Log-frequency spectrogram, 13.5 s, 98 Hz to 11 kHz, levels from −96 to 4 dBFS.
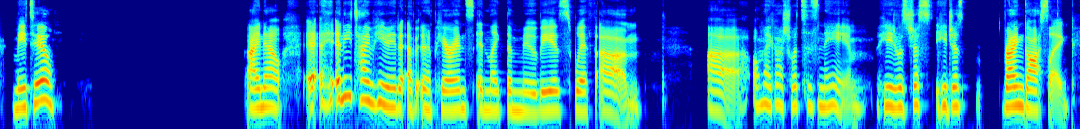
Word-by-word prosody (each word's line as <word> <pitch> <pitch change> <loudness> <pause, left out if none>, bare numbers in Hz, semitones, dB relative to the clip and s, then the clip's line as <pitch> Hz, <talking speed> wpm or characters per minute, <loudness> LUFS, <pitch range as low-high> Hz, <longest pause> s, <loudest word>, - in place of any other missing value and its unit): Me 215 +2 +2
too. 265 +3 +5 2.4
I 215 0 +5
know, 220 -1 +1 0.3
a 325 +2 +4 0.2
anytime 295 -2 +3
he 255 0 -1
made 220 -2 +1
ap - - 0
an 215 - +1
appearance 200 +1 0
in, 200 -1 -4
like, 195 0 -6
the 200 - -2
movies 195 +1 -2
with, 190 -2 0
um, 210 +4 0 0.8
uh - - -1
oh 230 - -6
my 245 0 -4
gosh, 240 -2 -8
what's 230 +1 -7
his 230 -1 -8
name? 220 -1 -7 0.2
He 225 0 -1
was 220 -2 -1
just 240 +1 -2
he 230 +2 -3
just 230 0 -1 0.5
Ryan 230 +1 +7
Gosling. 210 +2 +1
220 Hz, 140 wpm, -24 LUFS, 200-235 Hz, 2.4 s, Ryan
